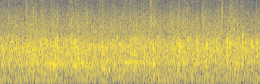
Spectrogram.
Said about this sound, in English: Let me share with you this evening, the greatest visionary in the whole world is none other than the Lord Jesus Christ. Give him a clap offering of praise tonight. He alone is worthy.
